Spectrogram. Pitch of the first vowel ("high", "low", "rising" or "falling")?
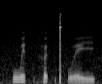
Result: high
